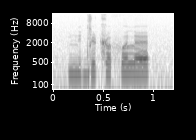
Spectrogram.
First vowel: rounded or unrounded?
rounded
